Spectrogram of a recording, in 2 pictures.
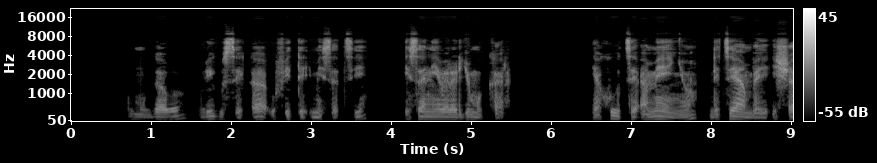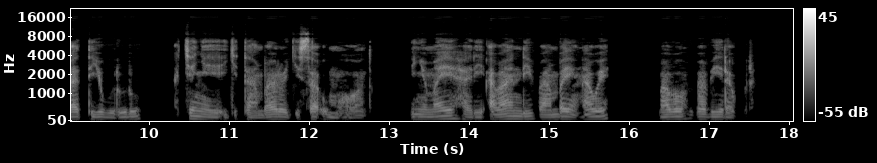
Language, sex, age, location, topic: Kinyarwanda, male, 18-24, Kigali, health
